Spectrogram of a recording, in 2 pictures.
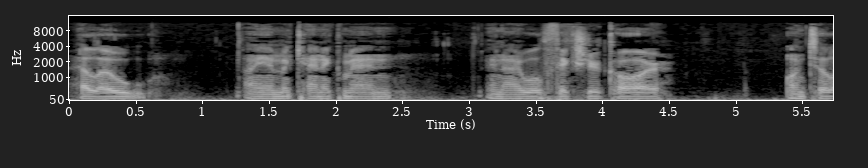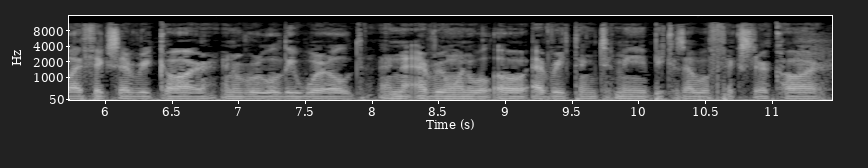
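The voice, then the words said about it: Flat monotone villain character voice. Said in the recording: “putting it in a little bit of a little, like, weird accent tone on it ... You're just being very monotone ... they're going to talk in a very monotone voice”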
